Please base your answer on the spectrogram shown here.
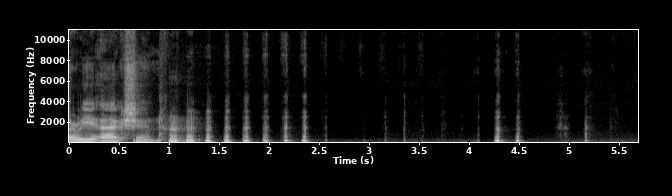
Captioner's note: Ketawa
